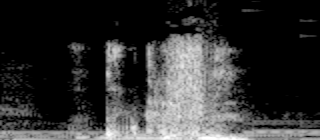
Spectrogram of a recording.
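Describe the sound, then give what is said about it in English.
A single loud sneeze with a sharp inhaled build-up and an explosive, breathy burst that trails off quickly, as a person sneezes on their fish. “I'm actually sneezing on my fish.”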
